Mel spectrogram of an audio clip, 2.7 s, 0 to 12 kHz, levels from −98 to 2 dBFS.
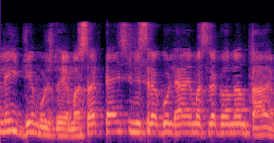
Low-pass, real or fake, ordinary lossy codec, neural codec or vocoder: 7.2 kHz; real; AAC, 32 kbps; none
